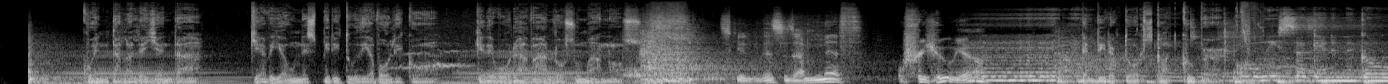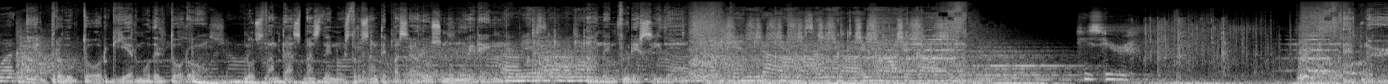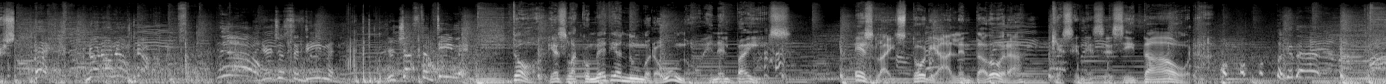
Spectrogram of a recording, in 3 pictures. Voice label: Movie Trailer-Spanish; Movie Trailer Demo-Spanish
